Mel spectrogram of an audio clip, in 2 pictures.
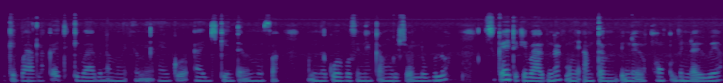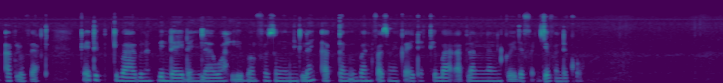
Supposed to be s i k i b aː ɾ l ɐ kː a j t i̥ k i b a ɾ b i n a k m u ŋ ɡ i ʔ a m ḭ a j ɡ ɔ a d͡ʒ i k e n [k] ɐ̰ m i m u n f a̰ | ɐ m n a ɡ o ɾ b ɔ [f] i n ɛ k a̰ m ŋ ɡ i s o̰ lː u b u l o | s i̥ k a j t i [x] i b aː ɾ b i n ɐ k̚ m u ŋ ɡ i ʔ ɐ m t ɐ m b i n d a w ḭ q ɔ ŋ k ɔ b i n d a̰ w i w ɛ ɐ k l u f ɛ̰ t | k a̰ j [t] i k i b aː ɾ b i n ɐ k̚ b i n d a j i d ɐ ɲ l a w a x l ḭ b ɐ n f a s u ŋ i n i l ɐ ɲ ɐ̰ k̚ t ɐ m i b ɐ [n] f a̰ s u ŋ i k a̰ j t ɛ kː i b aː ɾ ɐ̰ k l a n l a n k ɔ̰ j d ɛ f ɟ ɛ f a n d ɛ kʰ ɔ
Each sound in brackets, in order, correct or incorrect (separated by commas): incorrect, correct, incorrect, correct, correct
